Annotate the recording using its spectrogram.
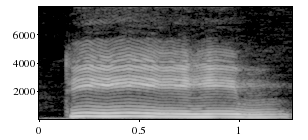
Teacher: Tihim idhar syafawi, sempurnakan saja mim mati, jangan dipanjangkan.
